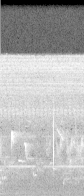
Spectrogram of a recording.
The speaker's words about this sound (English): There's birds playing in the background.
